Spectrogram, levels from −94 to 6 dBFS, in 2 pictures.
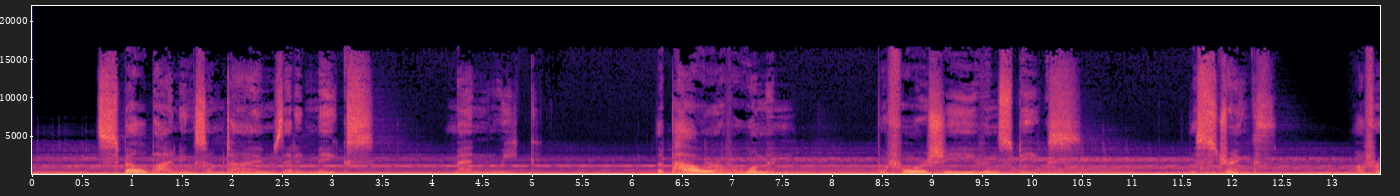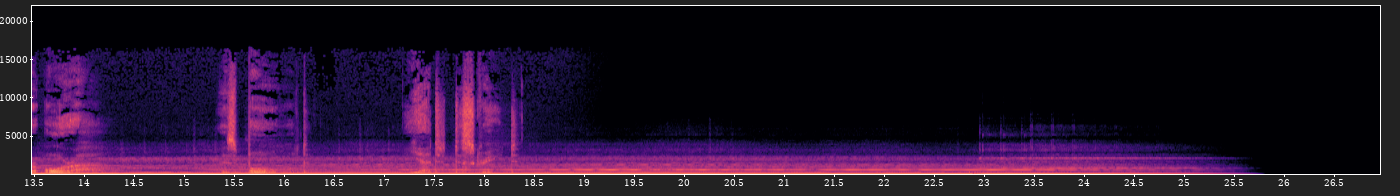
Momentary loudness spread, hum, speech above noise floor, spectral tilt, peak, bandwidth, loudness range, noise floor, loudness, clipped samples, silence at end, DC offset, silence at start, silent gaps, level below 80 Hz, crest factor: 6 LU; none; over 72 dB; -4.5 dB/octave; -2 dBFS; 16.5 kHz; 5 LU; under -90 dBFS; -22 LUFS; under 0.1%; 1.55 s; under 0.1%; 0 s; none; -20 dBFS; 16 dB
